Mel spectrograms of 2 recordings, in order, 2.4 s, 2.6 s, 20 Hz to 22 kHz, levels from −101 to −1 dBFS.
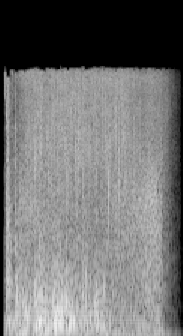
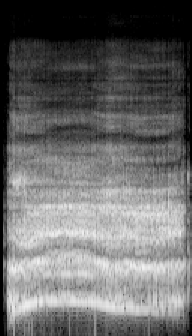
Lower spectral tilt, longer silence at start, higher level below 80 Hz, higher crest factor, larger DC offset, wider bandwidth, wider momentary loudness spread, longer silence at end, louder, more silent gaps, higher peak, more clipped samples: about the same, -3.5 dB/octave vs -3.5 dB/octave; about the same, 0.05 s vs 0.1 s; first, -30 dBFS vs -64 dBFS; first, 16 dB vs 10 dB; neither; about the same, 11 kHz vs 11 kHz; first, 6 LU vs 1 LU; first, 0.2 s vs 0 s; second, -15 LUFS vs -9 LUFS; neither; about the same, 0 dBFS vs 0 dBFS; neither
